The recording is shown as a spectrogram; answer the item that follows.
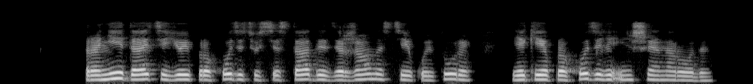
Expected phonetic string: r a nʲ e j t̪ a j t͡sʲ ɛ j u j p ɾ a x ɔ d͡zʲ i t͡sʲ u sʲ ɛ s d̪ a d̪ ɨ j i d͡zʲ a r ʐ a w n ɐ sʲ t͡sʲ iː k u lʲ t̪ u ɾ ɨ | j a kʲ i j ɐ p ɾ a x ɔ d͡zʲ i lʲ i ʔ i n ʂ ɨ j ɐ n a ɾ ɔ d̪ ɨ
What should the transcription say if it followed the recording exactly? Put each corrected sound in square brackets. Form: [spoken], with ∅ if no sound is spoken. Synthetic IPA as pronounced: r a nʲ e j [d̪] a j t͡sʲ ɛ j [ɔ] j p ɾ a x ɔ d͡zʲ i t͡sʲ u sʲ ɛ s [t̪] a d̪ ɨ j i d͡zʲ a r ʐ a w n ɐ sʲ t͡sʲ iː k u lʲ t̪ u ɾ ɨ | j a kʲ i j ɐ p ɾ a x ɔ d͡zʲ i lʲ i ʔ i n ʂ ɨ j ɐ n a ɾ ɔ d̪ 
